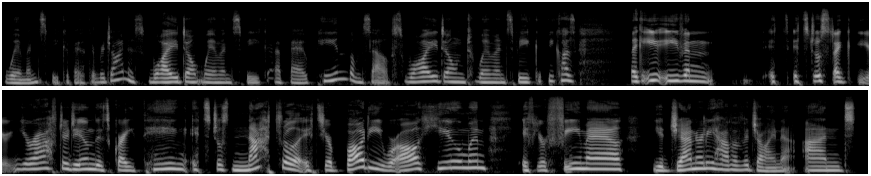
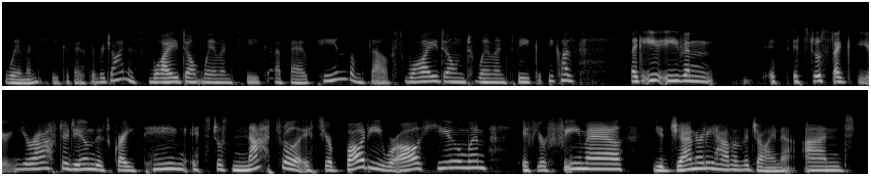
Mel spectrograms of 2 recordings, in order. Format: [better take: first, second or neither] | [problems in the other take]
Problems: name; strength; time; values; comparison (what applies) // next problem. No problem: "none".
first | muffled; very; fading above 3.5 kHz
